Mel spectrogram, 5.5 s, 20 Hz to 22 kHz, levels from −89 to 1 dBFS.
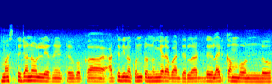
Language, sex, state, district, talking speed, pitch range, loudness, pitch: Tulu, male, Karnataka, Dakshina Kannada, 145 wpm, 115-135 Hz, -12 LUFS, 120 Hz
